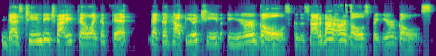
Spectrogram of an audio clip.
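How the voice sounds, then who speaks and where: An upbeat woman talks through a casual online presentation, chatty and quick to laugh. Her pitch sits in the middle range, and she is heard through a video-call mic. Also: expressive, fairly bright tone, husky. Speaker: host.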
